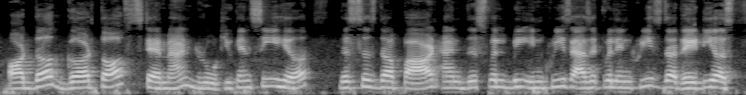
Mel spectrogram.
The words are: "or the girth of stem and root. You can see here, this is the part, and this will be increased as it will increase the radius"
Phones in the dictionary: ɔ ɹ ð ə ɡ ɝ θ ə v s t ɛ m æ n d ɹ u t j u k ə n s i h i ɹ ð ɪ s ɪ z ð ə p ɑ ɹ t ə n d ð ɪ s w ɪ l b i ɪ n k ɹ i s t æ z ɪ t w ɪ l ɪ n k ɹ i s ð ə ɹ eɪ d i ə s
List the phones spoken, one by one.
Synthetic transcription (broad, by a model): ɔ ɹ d ə ɡ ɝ t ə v s t ɛ m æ n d ɹ u t j u k ə n s i h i ɹ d ɪ s ɪ z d ə p ɑ ɹ t ə n d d ɪ s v ɪ l b i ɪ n k ɹ i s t æ z ɪ t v ɪ l ɪ n k ɹ i s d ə ɹ eɪ d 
